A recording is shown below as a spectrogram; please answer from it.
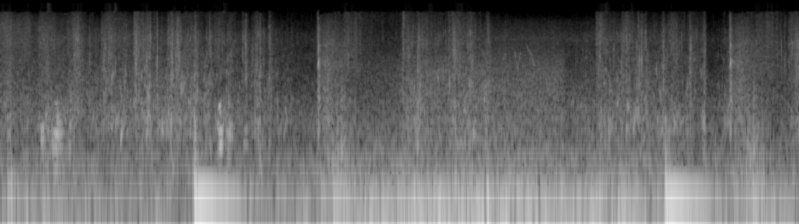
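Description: Star metal rumbles in a video game, two deep low booms several seconds apart under steady watery, splashing background sound, with a person talking over it.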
